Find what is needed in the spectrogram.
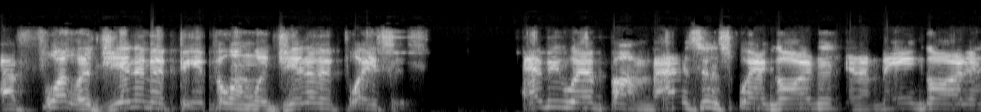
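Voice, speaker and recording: Fairly slow speech in a New York accent. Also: man. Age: 60s. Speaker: boxing trainer. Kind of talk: casual interview. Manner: animated.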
